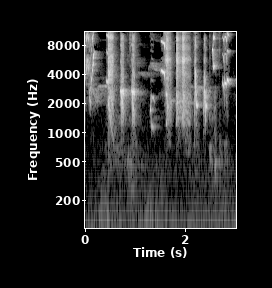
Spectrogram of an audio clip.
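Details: Emotionally charged, fight-ready oriental magpie-robin giving loud harsh buzzy bursts spaced by short whistled notes, the rasps repeated several times a second.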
